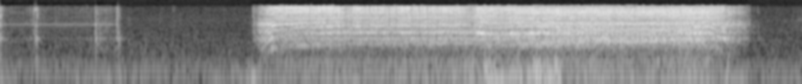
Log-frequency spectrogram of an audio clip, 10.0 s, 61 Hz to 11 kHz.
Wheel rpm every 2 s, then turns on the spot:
10, 50, 190, 200, 100.
8-10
